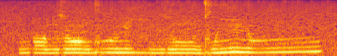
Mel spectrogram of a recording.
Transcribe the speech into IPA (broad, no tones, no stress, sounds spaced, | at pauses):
w ɔ n z ɔ̃ ɡ u ɳ iː n z ũː d w ĩ ɳ uː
